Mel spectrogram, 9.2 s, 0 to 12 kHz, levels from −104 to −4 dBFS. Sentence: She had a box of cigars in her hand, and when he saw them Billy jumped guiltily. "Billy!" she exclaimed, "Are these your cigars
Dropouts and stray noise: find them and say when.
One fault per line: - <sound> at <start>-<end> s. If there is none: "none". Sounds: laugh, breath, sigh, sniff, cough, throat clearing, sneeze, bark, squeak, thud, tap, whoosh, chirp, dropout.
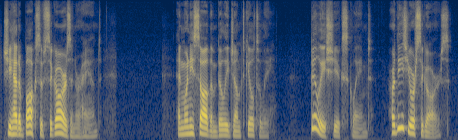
none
